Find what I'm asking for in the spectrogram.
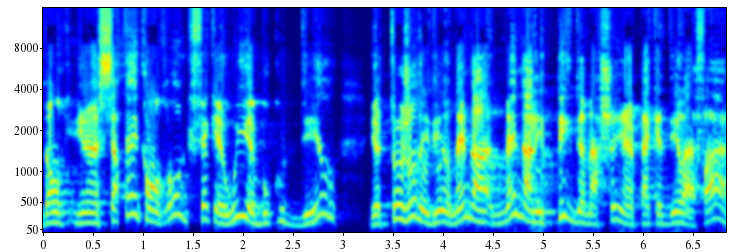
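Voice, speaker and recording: A very fast pace with lively intonation. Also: man, high pitch for a man. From Los Angeles, US, then Quebec from adolescence. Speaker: real estate investor and company CEO. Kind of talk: casual interview. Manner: halting, many repetitions and fillers.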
